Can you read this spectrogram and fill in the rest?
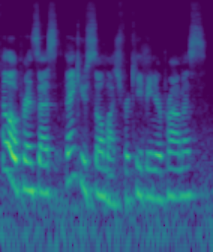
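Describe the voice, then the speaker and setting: A man's voice: animated, fairly quick, natural voice. Man reading as a polite young storybook prince, slightly distant. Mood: grateful, earnest. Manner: polite, earnest. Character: grateful young fairy-tale prince freed from a spell. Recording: slightly distant mic, faint rumbling noise.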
